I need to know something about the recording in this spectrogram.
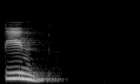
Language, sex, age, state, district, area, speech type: Nepali, female, 30-45, West Bengal, Jalpaiguri, rural, read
